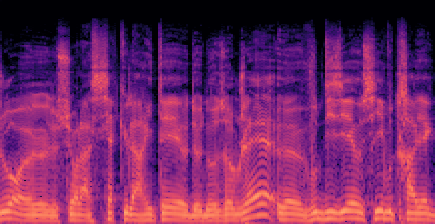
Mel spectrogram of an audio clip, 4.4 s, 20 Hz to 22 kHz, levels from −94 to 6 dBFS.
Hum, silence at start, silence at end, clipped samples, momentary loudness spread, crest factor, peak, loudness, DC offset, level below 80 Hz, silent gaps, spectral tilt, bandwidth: none; 0 s; 0 s; under 0.1%; 2 LU; 12 dB; -6 dBFS; -18 LUFS; under 0.1%; -44 dBFS; none; -5 dB/octave; 13.5 kHz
